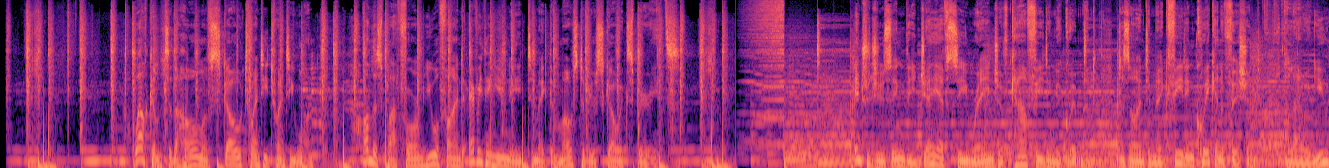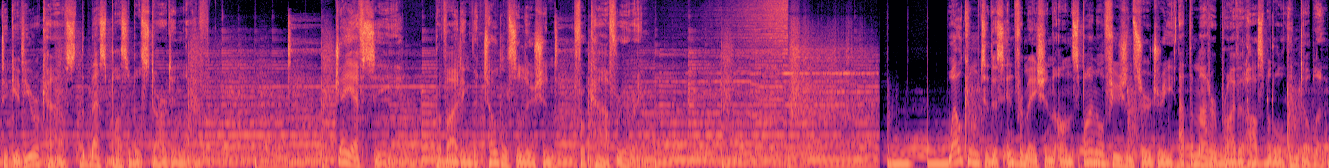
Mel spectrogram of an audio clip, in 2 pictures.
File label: english irish commercial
